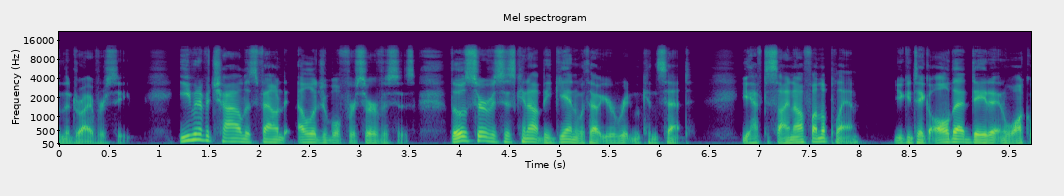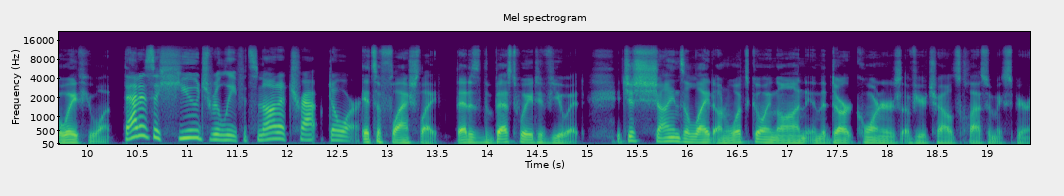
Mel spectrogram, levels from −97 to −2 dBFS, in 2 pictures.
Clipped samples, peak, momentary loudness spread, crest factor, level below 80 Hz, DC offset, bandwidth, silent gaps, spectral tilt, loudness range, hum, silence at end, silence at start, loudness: under 0.1%; -8 dBFS; 11 LU; 20 dB; -42 dBFS; under 0.1%; 13.5 kHz; none; -5.5 dB/octave; 3 LU; none; 0 s; 0 s; -28 LUFS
